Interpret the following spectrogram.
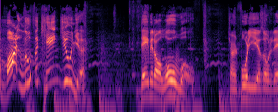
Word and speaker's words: Oyelowo: Let me try to pronounce that one more time. David Oyelowo.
